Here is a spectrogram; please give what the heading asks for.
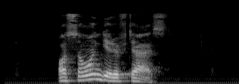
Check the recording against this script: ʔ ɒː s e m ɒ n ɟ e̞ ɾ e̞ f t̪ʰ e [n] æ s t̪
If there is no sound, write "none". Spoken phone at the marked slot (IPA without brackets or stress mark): none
